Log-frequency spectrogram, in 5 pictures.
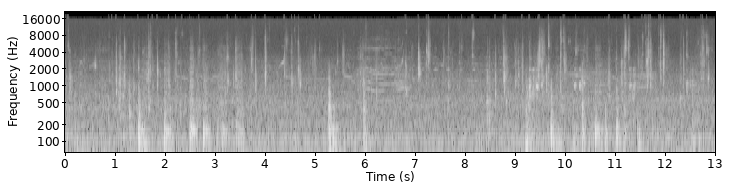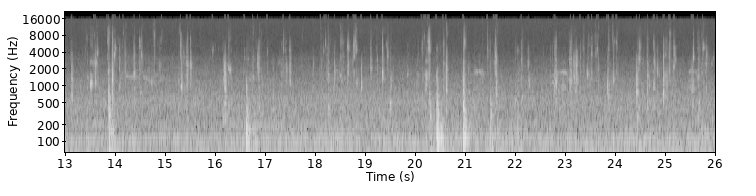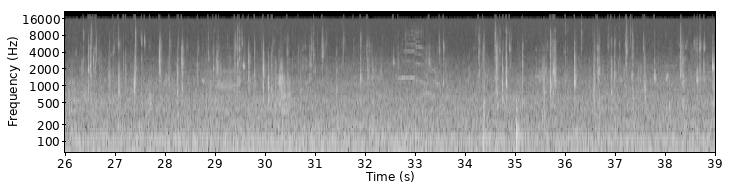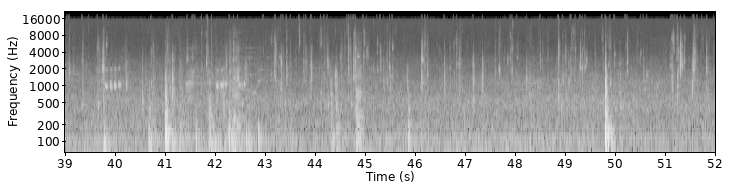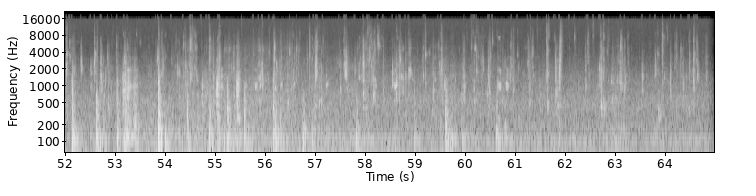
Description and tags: BARCO MUELLE OMAN
A small boat being rocked gently by small waves, at a dock in the Omani coast of Dhofar. (Mono 48-24; Rode NTG-2 Shotgun Mic/Marantz PMD Portable Recorder.)
boat, dock, magoproduction, oman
